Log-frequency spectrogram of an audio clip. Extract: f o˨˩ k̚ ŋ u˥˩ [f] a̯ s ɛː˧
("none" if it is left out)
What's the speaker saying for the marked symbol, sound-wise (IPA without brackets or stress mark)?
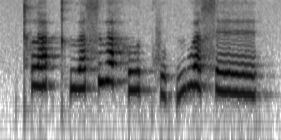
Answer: none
